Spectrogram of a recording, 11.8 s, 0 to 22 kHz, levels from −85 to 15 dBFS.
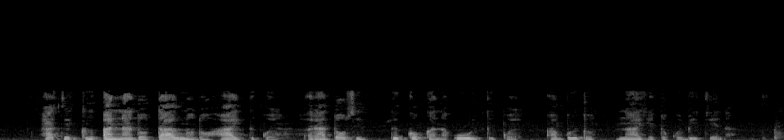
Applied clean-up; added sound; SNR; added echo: none; none; none; none.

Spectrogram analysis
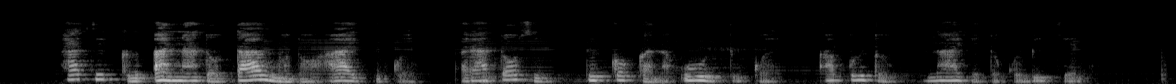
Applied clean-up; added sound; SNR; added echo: neural separator model SepFormer DNS4.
